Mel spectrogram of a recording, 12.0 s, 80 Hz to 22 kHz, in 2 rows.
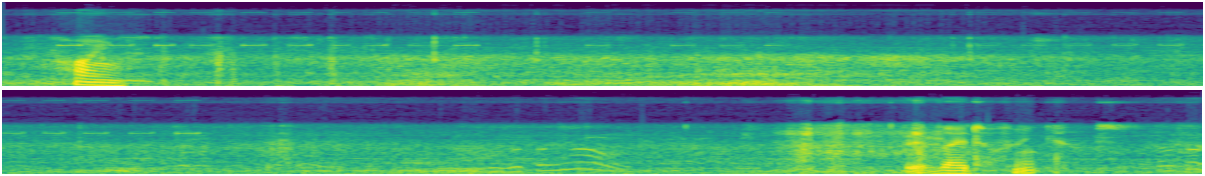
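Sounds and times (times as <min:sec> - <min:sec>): metal detector beeps: 0:00.2 - 0:07.1
rustling noise: 0:09.7 - 0:10.7.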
